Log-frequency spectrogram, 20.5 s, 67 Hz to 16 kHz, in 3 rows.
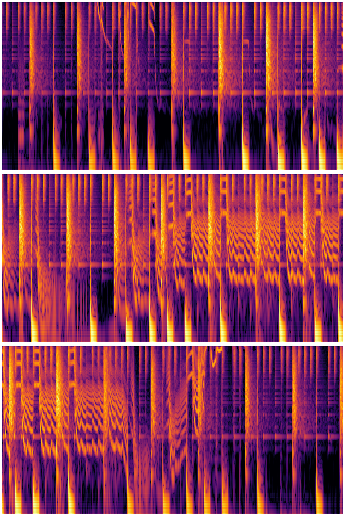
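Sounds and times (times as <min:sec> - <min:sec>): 
notch envelope follower filtered sound: 0:00.3 - 0:03.8, 0:04.8 - 0:19.9.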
